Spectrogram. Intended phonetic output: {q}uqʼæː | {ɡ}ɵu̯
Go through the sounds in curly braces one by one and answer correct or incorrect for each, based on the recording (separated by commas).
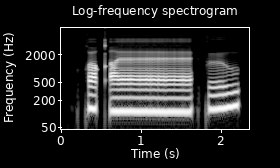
correct, incorrect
